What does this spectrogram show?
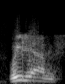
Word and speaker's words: Williams: Williams.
